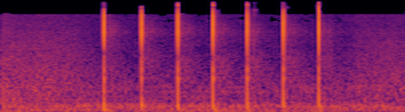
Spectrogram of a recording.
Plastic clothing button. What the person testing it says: hit it with your nail and then it's going to have that very plasticky sound. Just like your Tupperwares.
